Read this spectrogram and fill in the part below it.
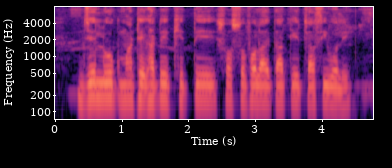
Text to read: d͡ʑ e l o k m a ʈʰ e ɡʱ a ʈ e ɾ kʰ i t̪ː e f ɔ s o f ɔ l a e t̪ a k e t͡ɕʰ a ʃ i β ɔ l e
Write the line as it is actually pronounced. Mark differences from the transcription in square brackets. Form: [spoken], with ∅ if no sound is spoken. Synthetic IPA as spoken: d͡ʑ e l o k m a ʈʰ e ɡʱ a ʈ e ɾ kʰ [e] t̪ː e [ʃ] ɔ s o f ɔ l a e t̪ a k e [t͡ɕ] a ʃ i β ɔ l e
